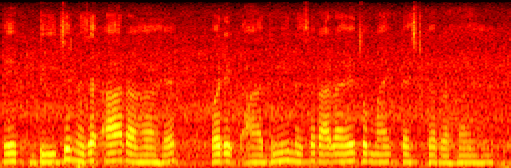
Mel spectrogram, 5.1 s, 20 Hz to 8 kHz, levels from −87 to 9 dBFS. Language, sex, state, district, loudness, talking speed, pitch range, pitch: Hindi, male, Gujarat, Valsad, -17 LUFS, 225 wpm, 130-145 Hz, 135 Hz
